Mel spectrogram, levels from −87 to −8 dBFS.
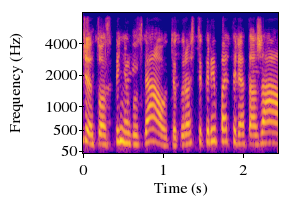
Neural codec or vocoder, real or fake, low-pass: none; real; 7.2 kHz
